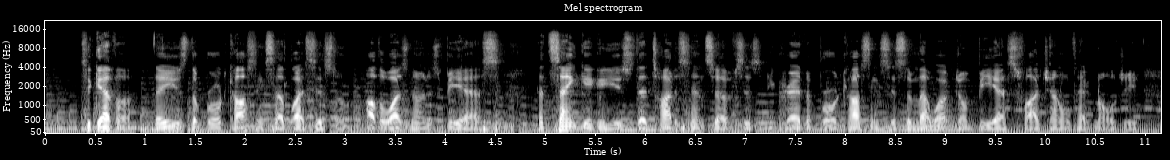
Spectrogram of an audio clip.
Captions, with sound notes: Together, they used the “Broadcasting Satellite” system, otherwise known as BS (heheh), that St.GIGA used for their Tide of Sound services and created a broadcasting system that worked on BS-5ch technology,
